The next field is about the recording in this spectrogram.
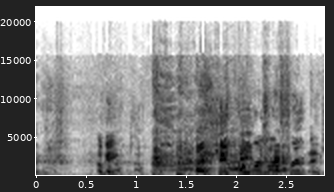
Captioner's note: laughing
